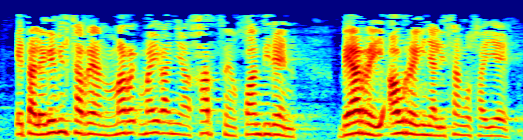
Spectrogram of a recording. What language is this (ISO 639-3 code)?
eus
